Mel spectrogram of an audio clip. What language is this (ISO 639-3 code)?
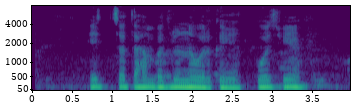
pus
